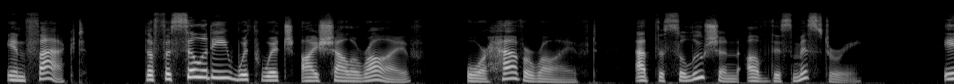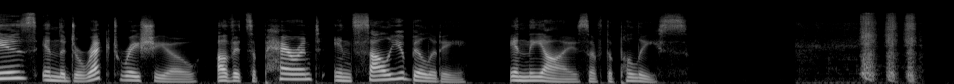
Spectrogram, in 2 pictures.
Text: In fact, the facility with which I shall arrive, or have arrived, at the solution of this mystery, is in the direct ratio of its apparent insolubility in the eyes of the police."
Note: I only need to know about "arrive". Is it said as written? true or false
true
